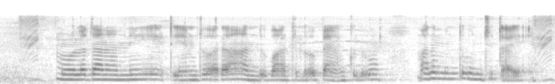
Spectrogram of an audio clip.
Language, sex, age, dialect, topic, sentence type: Telugu, female, 31-35, Utterandhra, banking, statement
